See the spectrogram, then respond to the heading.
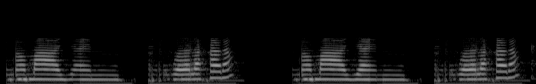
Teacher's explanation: O ascendente en Guadalajara, ¿sí? Desde ja hasta ra el tono sube.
